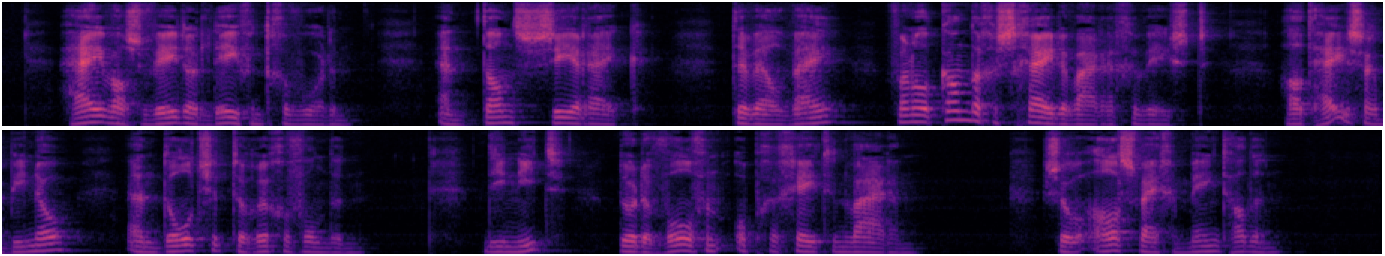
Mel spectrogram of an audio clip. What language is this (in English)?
Dutch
